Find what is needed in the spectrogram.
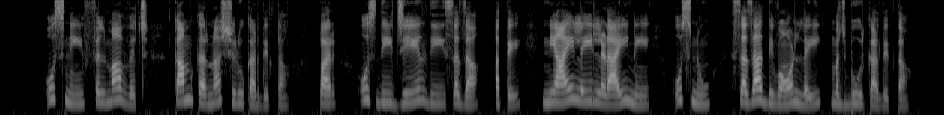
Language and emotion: Punjabi, neutral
